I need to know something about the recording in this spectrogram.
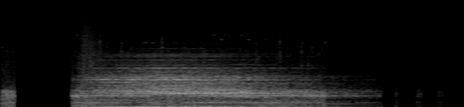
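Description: A magical burst swells up and slowly fades.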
